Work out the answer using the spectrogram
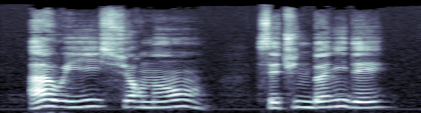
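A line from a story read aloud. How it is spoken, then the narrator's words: Uncertain voice. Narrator (French): dit Nico d'une voix incertaine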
